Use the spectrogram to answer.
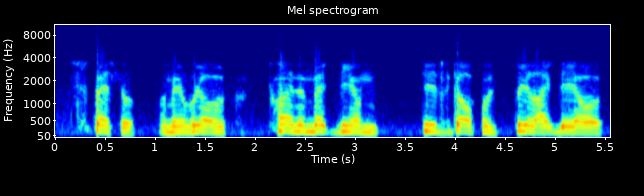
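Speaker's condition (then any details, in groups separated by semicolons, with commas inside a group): Cerebral palsy; affecting movement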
